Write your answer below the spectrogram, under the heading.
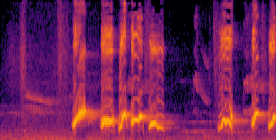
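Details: Doubled song of a red-whiskered bulbul, intended for teaching young birds: two quick back-to-back phrases of bright, liquid, up-and-down whistled notes.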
